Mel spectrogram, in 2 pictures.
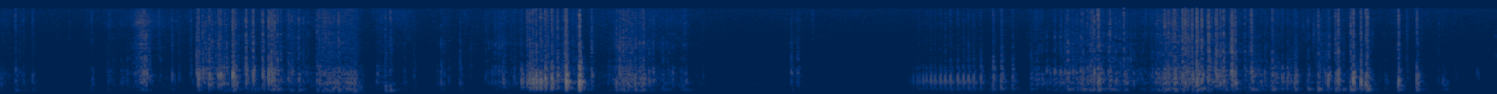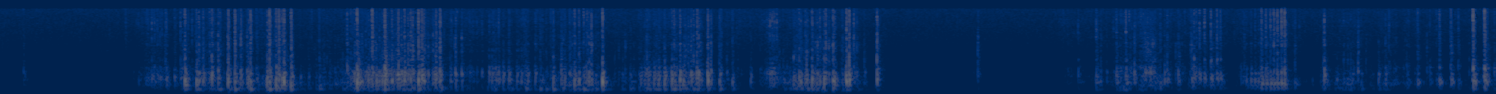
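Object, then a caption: Inflated latex balloon. A green inflated latex balloon, hollow and held in both hands, is rubbed and squeezed by fingers. The result is bursts of squeaky, rubbery scraping and creaking in the midrange, separated by short silences.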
